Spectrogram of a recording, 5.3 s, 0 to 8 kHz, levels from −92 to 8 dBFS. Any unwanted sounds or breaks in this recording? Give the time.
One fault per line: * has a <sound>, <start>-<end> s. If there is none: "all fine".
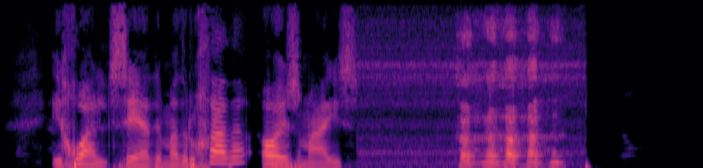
* has a laugh, 3.4-4.3 s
